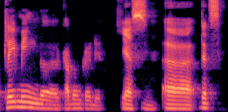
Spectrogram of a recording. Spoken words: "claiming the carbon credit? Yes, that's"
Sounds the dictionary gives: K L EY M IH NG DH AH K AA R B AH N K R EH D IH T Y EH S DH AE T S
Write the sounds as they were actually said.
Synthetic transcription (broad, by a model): K L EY M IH NG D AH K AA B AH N K R EH D IH T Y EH S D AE T S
